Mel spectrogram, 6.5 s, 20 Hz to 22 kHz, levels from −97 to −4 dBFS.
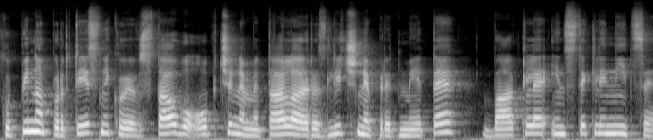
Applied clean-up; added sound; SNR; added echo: none; none; none; none.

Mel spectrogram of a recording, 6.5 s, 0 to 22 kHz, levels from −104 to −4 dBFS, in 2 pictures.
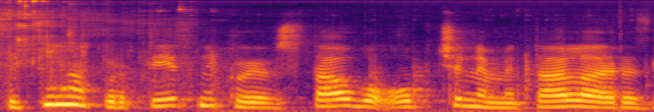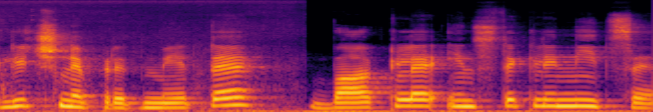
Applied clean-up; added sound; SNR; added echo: neural mask model Resemble Enhance denoiser.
